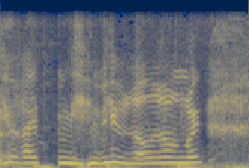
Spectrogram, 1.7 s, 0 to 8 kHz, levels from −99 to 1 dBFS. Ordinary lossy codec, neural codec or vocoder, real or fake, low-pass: none; none; real; 7.2 kHz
